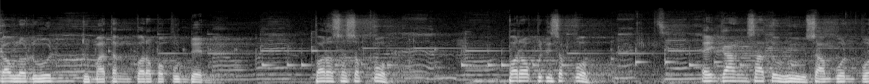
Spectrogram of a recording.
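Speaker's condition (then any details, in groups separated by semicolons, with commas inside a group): No condition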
